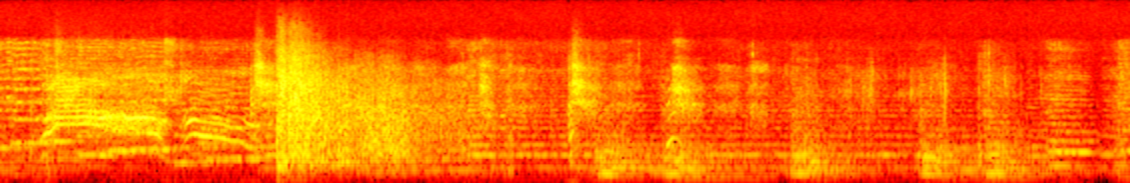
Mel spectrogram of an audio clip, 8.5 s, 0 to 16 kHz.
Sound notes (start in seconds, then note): 2.0 gunshot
